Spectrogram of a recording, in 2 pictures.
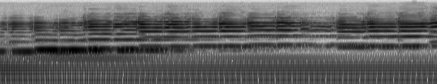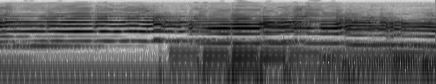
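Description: Violin playing a slow, bowed melody over a held low note. About four and a half seconds in, plucked strings come in with a rhythmic accompaniment.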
